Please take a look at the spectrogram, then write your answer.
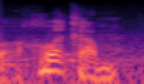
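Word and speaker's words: לחם: Then our final uh word we want to go over is called lechham. Leam. Okay. So that's like a guttural sound lechham.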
